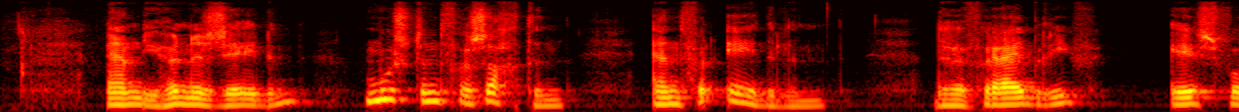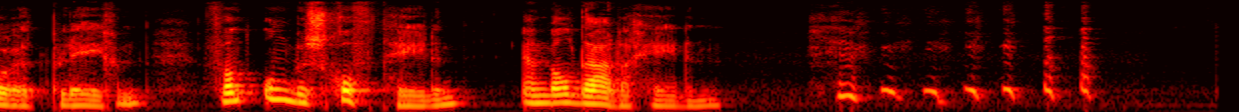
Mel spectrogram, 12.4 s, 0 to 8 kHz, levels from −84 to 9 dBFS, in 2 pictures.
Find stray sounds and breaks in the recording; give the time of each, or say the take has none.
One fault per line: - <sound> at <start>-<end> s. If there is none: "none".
- laugh at 10.2-11.8 s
